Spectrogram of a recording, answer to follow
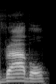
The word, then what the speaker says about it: Vavl: Uh, I heard his name is Vavl because he rides dirt bikes and he drives the dirt bikes in the gravel as described by him on how to say his name.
